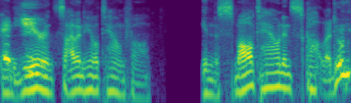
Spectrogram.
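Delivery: moody, atmospheric documentary narrator voice. Retelling how a man tried to sound atmospheric while talking, mock-atmospheric narration. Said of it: "trying to be like all atmospheric".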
